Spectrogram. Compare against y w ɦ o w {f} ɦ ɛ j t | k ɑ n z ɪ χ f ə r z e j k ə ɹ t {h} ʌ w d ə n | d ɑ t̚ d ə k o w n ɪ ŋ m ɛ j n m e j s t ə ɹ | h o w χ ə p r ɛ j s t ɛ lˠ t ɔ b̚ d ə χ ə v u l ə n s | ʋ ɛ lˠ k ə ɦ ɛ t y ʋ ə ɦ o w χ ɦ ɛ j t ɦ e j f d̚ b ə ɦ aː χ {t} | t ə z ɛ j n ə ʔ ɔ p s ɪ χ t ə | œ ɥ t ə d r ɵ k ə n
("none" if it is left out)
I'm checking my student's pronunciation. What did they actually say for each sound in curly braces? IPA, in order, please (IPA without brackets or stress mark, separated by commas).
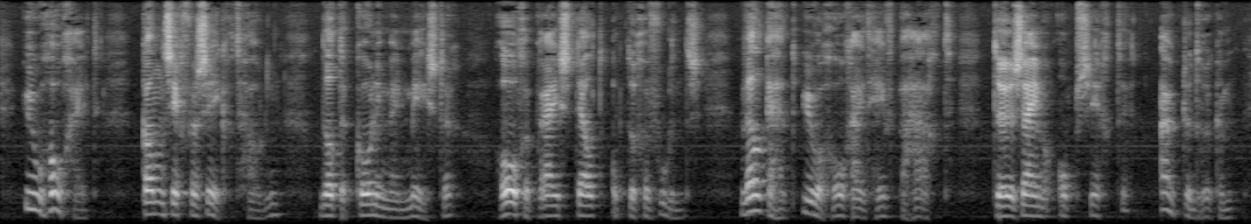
χ, h, t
